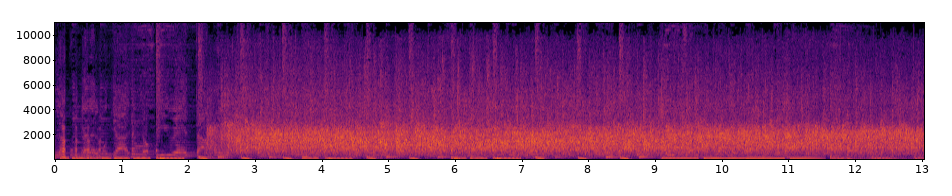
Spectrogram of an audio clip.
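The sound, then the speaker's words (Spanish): Loud, dense applause from an audience bursts in after about two seconds of music and continues steadily to the end. Low musical tones keep sounding beneath the clapping. “Aplausos.”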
